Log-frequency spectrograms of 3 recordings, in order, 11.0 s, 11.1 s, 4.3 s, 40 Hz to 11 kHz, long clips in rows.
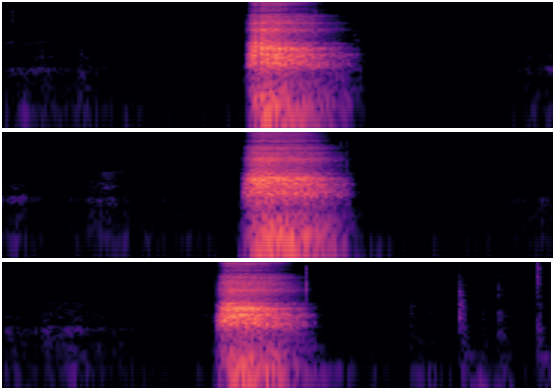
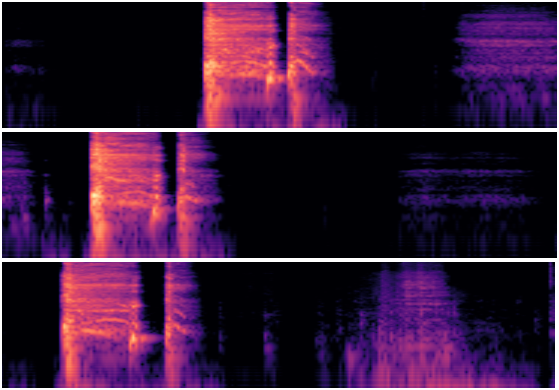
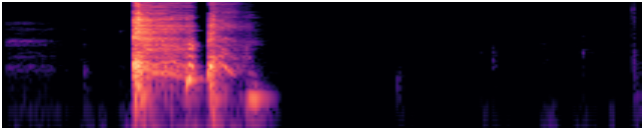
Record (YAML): exhalation_length: 11.0 s
exhalation_amplitude: 5480
exhalation_signal_mean_std_ratio: 0.28
three_cough_length: 11.1 s
three_cough_amplitude: 32768
three_cough_signal_mean_std_ratio: 0.24
cough_length: 4.3 s
cough_amplitude: 32767
cough_signal_mean_std_ratio: 0.22
survey_phase: beta (2021-08-13 to 2022-03-07)
age: 45-64
gender: Female
wearing_mask: 'No'
symptom_none: true
smoker_status: Never smoked
respiratory_condition_asthma: false
respiratory_condition_other: false
recruitment_source: Test and Trace
submission_delay: 0 days
covid_test_result: Negative
covid_test_method: LFT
